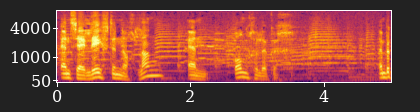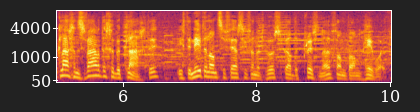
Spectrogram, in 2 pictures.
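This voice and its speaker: A man reading scripted closing credits for a radio drama as announcer, in a formal, measured manner. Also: mid-range voice. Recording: music behind the announcement.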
